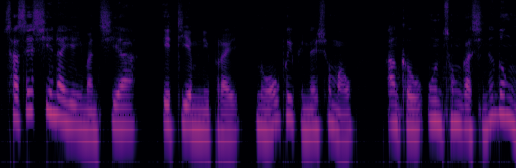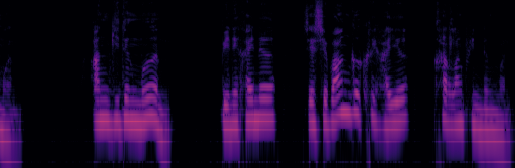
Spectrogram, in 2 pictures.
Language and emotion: Bodo, fearful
